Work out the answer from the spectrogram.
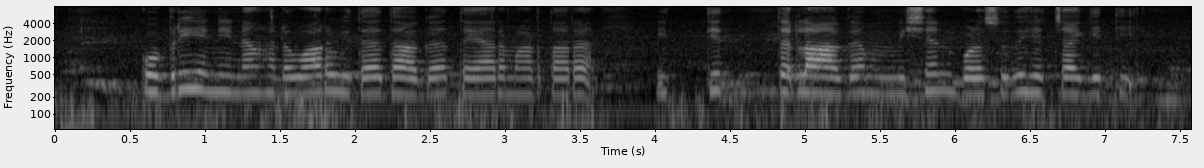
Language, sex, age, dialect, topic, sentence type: Kannada, female, 25-30, Dharwad Kannada, agriculture, statement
